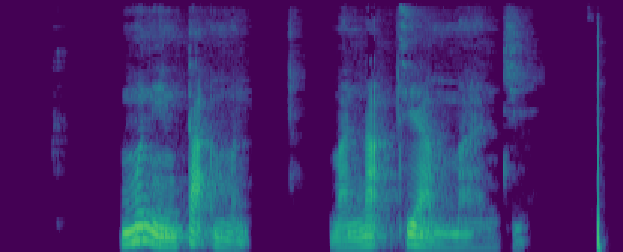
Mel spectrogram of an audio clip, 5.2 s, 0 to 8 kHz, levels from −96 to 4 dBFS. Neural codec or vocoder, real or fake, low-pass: none; real; 7.2 kHz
